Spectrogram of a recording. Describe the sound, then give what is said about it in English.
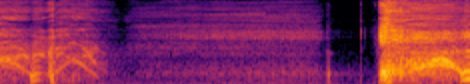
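A person coughs while fighting a lingering cough: a harsh throaty cough at the start, then a brief quiet stretch, then a loud, rough burst of coughing at the end. “Pardon me. Still fighting this cough.”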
